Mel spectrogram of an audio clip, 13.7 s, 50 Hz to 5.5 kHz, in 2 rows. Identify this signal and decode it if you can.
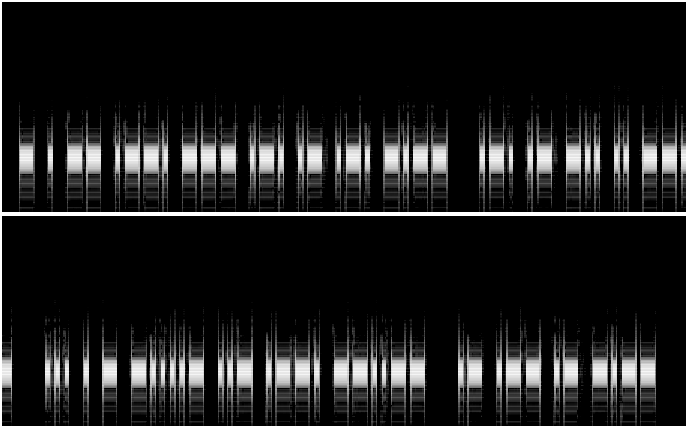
Morse code, heard as a keyed tone, about 25 wpm, 600 Hz. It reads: TEMPORARY RADIO SET-UP, AWAY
